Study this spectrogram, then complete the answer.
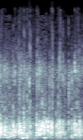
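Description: A crowd at a protest rally for a visiting municipal leader claps in dense, continuous applause that stays loud and even throughout the short moment.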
